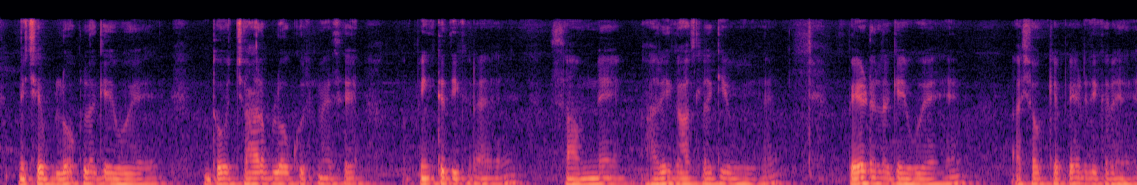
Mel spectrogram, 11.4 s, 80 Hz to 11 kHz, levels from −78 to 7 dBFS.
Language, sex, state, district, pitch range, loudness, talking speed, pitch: Hindi, male, Bihar, Madhepura, 100-105 Hz, -19 LUFS, 160 wpm, 100 Hz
